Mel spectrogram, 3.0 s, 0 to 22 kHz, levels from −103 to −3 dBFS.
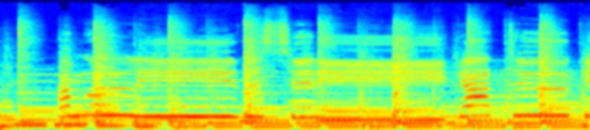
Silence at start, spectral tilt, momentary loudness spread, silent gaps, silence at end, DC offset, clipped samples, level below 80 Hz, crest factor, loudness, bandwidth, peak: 0 s; -6 dB/octave; 3 LU; none; 0 s; under 0.1%; under 0.1%; -36 dBFS; 14 dB; -21 LUFS; 16 kHz; -8 dBFS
